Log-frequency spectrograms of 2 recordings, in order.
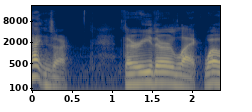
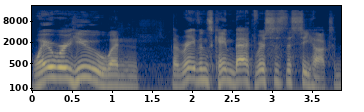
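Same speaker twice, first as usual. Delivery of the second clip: mock dramatic question; 4 semitones higher than usual. Imagined fan asking question.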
